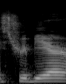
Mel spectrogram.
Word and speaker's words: Strieber: I was happily reading it by Whitley Strieber. I think that's pronounced as weird, kind of Jewish name.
